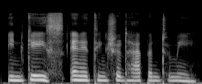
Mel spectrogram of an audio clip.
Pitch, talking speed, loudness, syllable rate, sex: 180 Hz, 205 wpm, -18 LUFS, 5.5 syllables/s, female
